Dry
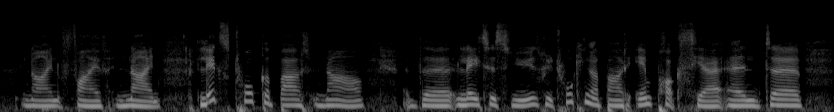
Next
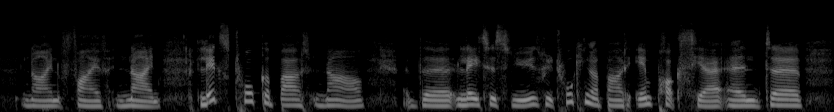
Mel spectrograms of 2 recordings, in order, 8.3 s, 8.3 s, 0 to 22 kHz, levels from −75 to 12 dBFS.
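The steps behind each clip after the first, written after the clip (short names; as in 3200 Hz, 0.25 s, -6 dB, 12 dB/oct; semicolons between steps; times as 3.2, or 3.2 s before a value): three-band isolator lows -18 dB, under 210 Hz, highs -12 dB, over 7800 Hz; gain +2 dB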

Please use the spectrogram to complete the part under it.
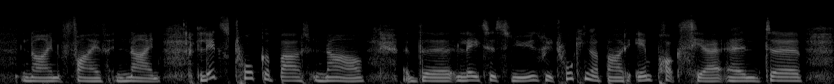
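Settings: compressor 4:1, threshold -44 dBFS, peak gain reduction 15 dB; gain +6.5 dB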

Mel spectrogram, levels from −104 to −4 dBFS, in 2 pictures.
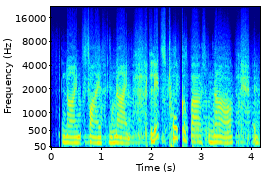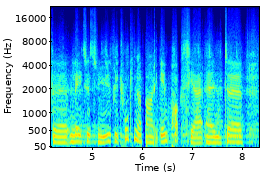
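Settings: multi-head echo 0.216 s, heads first and second, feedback 59%, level -16 dB; crossover distortion -50 dBFS; gain +1.5 dB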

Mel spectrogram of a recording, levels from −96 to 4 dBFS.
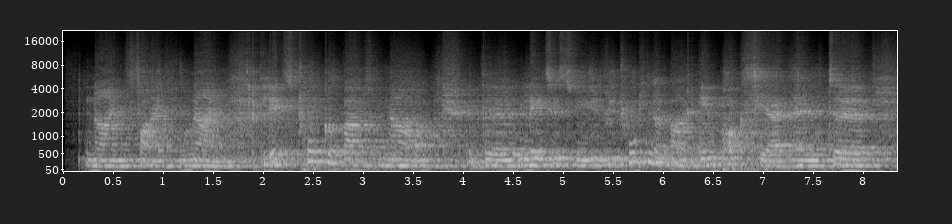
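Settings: shoebox room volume 1200 m³, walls mixed, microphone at 2.3 m; gain +7.5 dB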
